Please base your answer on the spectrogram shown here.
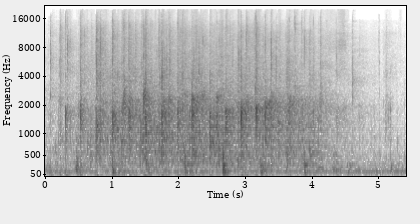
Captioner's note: applause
